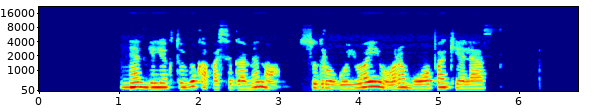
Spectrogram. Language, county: Lithuanian, Vilnius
